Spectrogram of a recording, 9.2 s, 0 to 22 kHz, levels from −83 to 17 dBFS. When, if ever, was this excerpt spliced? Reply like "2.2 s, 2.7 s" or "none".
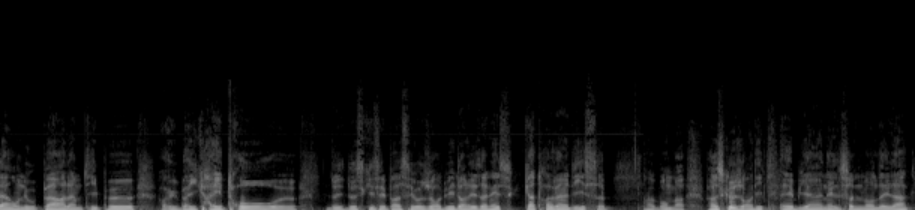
6.4 s, 7.8 s

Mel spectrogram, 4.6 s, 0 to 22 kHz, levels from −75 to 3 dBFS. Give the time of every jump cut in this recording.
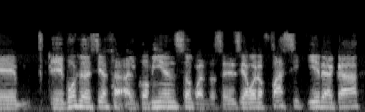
none

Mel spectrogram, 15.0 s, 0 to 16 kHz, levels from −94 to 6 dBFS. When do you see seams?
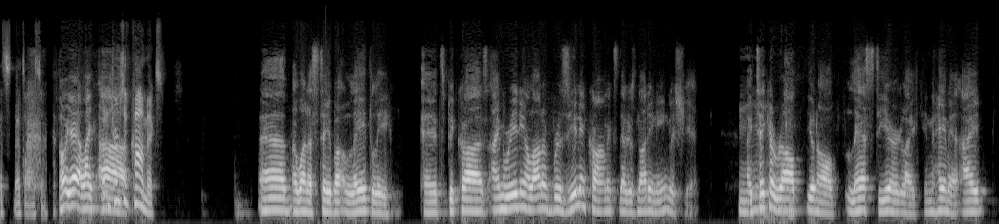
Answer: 4.4 s

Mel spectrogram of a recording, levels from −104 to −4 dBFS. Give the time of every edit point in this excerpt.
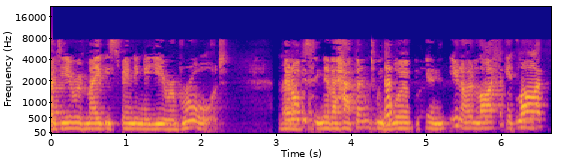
none

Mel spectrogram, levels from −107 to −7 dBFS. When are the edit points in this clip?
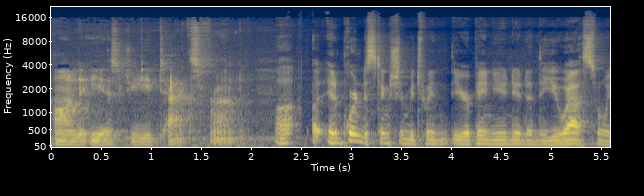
none

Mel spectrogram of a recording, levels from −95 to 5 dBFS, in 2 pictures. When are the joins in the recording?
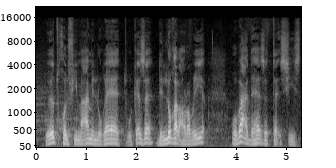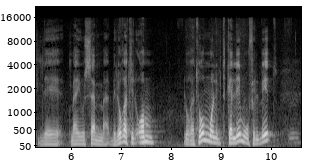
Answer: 9.6 s

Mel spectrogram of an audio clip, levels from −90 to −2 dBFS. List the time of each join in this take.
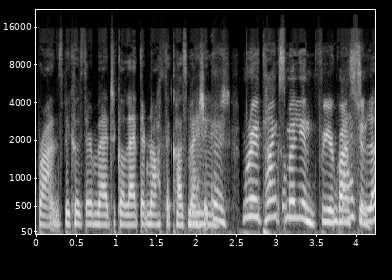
2.2 s

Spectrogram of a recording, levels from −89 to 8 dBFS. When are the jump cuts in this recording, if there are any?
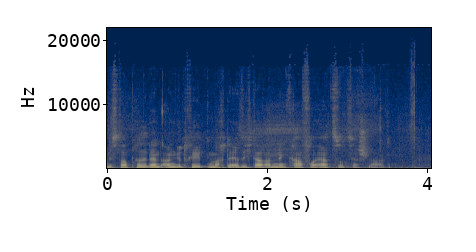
none

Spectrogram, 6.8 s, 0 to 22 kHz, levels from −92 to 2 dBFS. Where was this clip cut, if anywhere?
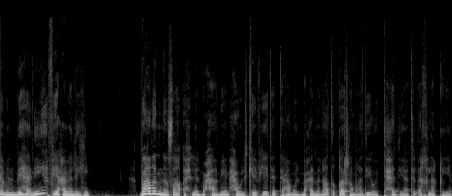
none

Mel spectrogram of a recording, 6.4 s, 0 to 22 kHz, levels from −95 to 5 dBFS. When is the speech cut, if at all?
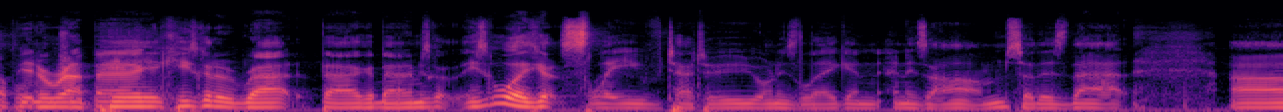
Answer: none

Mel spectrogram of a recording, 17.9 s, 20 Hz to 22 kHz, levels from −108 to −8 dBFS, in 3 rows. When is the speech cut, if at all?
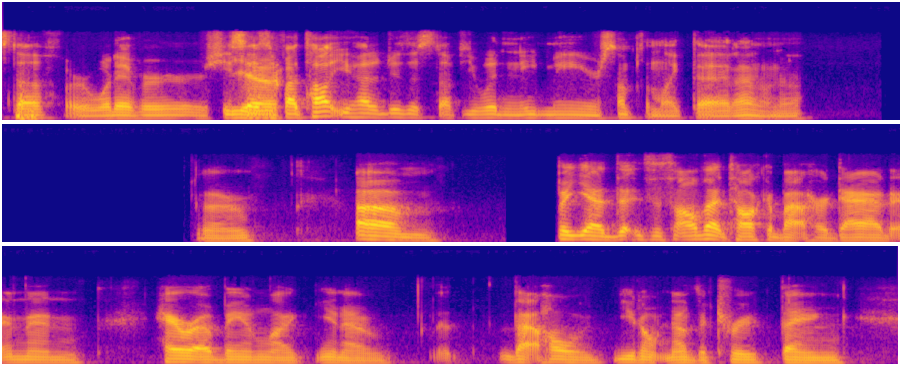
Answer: none

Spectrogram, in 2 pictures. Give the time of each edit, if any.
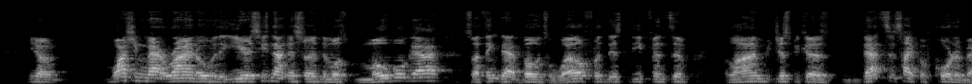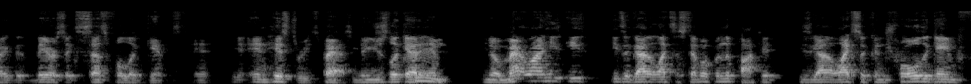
none

